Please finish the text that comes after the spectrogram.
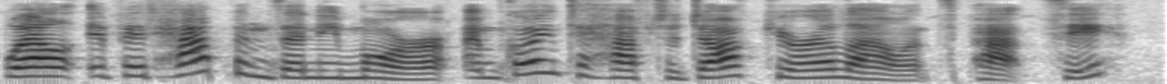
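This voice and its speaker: A stern mother performed by a woman storyteller scolds in a highish, animated voice. She sounds sceptical and severe, a no-nonsense parent from a children's storybook. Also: a little fast, dry recording. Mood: stern, questioning.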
